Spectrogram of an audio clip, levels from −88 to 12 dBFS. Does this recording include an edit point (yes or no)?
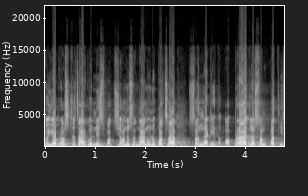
no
